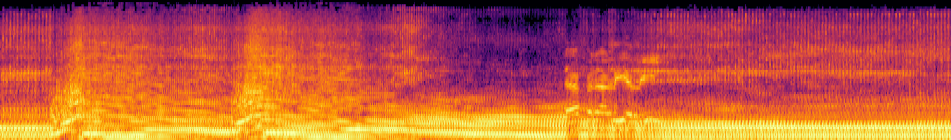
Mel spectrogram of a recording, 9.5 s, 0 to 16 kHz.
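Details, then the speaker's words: 2000 Honda CBR600, carbureted, with poor throttle response and hard starting, carburetor cleaner sprayed on the intake boots: two throttle blips, then a raised, slightly uneven idle; leaking carb boots, vacuum leak. "definitely have a leak in a boo all four of them just carburetor cleaner"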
